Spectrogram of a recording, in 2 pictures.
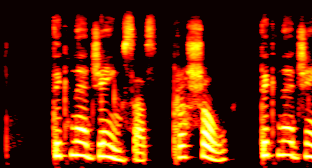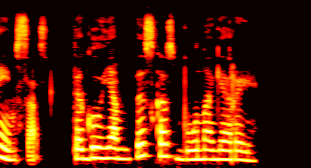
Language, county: Lithuanian, Klaipėda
